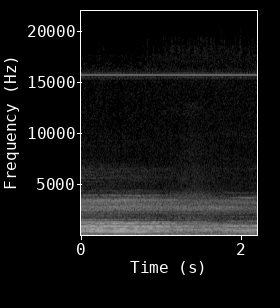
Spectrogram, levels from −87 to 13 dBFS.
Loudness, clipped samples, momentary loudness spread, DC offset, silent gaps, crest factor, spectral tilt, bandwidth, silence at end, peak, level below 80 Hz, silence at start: -28 LUFS; under 0.1%; 9 LU; under 0.1%; none; 14 dB; -5.5 dB/octave; 19 kHz; 0 s; -12 dBFS; -48 dBFS; 0 s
